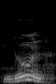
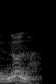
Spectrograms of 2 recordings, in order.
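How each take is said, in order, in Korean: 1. 모음을 길게 발음해요. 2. 모음을 짧게 발음해요.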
